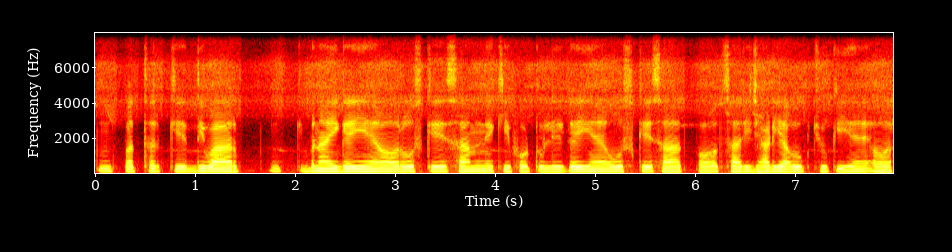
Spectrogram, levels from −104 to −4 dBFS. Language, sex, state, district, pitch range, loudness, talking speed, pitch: Hindi, male, Himachal Pradesh, Shimla, 130-135 Hz, -17 LUFS, 175 wpm, 135 Hz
